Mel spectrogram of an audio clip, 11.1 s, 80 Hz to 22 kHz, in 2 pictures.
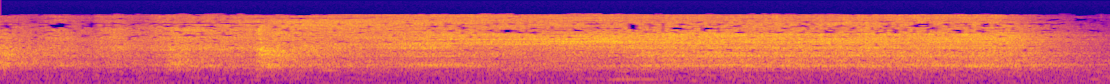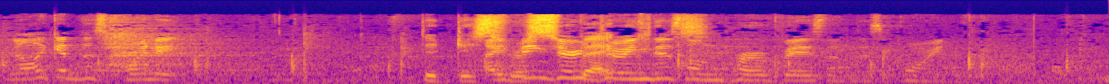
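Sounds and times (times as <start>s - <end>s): loud rushing machine noise: 0.0s - 6.4s.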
